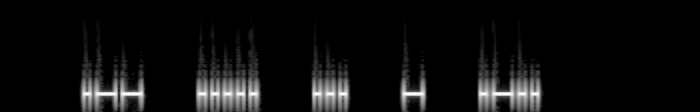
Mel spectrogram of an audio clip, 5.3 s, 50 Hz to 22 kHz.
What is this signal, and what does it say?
Morse code, heard as a keyed tone, about 25 wpm, spaced as for 14 wpm, 700 Hz. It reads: W5STL
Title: USA Call Signs - 5 Characters - 3x Character Spacing - 25wpm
